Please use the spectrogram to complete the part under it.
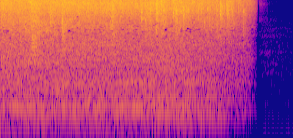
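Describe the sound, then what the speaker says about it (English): A shower hose sprays water steadily into a bathtub, a loud, even hiss and splash for about three seconds before it cuts off abruptly into near silence. "And now we could come and spray this whole thing off."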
